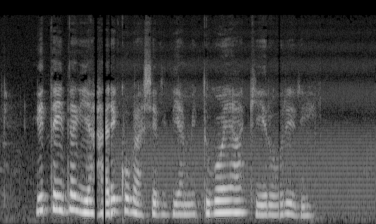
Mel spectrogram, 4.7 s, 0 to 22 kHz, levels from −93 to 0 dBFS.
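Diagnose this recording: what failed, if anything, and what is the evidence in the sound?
From 1.08 s to the end of the recording, a thin, steady buzz sits under the speech at about 25 dB below it. This is DECT cordless phone buzz, and it enters at the analogue wiring or input stage. A nearby DECT handset or base transmits a radio burst every 10 ms, and the audio circuit rectifies it into a 100 Hz buzz. Mains hum can also sit at 100 Hz, but it is smooth and close to a pure tone. This buzz is rasping and full of harmonics, and it comes in mid-recording.

The speech also drops into short holes. The first cluster runs from 1.18 s to 1.40 s: about 107 ms of audio goes missing in pieces scattered across roughly 213 ms, and the longest single gap is around 40 ms. A second hole, 21.3 ms long, falls at 3.48–3.51 s. This is AAC frame loss with muting, introduced at the codec stage after transmission. 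The decoder zeroed the spectrum of each missing frame, and the overlapping windows fade the sound out and back in. The 21.3 ms unit fits 1024-sample frames at 48 kHz. A buffer dropout would produce hard-edged gaps with clicks. These holes have soft edges.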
